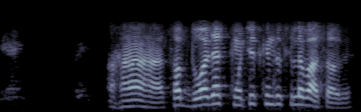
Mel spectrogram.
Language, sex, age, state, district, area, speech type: Bengali, male, 18-30, West Bengal, Darjeeling, rural, conversation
